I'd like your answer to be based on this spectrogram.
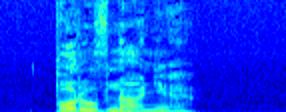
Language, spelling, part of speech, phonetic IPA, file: Polish, porównanie, noun, [ˌpɔruvˈnãɲɛ], Pl-porównanie.ogg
